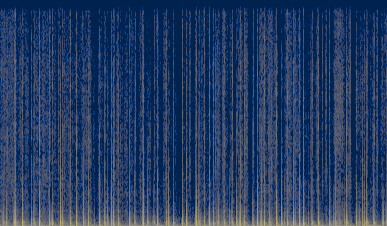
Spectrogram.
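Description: Fingertips and short nails of both hands tap fast on a large, thin, soft but solid fabric-top rubber mouse pad with a world map print, lying flat on a desk. The result is a rapid, continuous patter of dull, muffled thuds centred in the low-mid range, with almost no bright content. Each tap dies away almost instantly.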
